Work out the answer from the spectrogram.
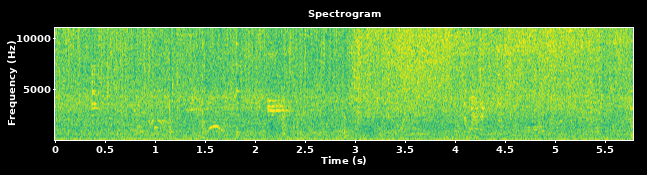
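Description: Stir-fried noodles and vegetables sizzling on a flat steel griddle, a steady frying hiss, as a metal spatula stirs and scoops the food.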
